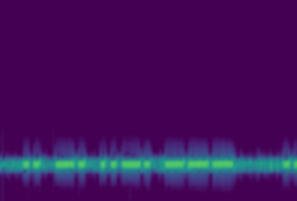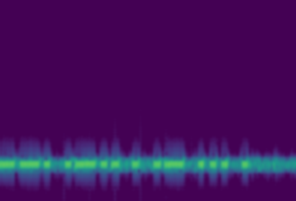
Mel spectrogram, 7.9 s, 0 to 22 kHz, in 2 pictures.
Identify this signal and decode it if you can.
Morse code, heard as a keyed tone, about 16 wpm, 740 Hz. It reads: INFO PLEASE
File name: iz7slz / VLF / SAQ 16-11-2022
